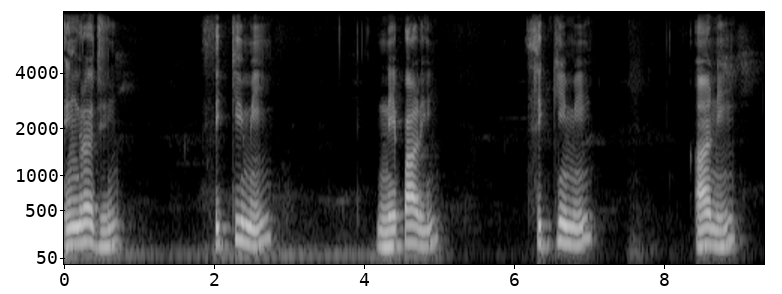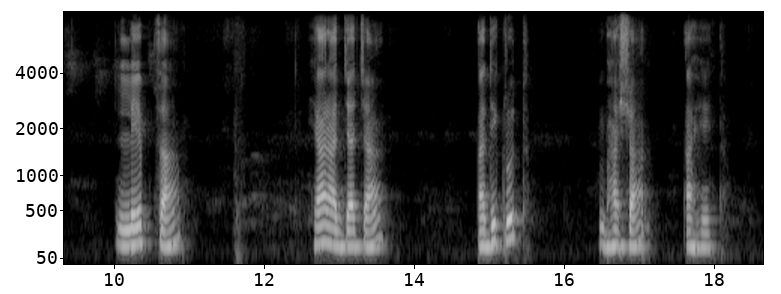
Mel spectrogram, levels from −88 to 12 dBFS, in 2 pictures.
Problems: background sounds at intervals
